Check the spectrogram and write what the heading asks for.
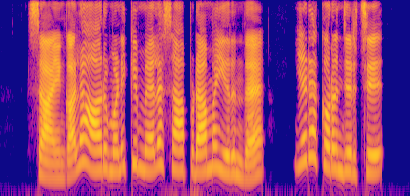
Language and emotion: Tamil, happy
